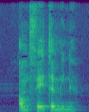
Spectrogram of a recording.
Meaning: amphetamine
- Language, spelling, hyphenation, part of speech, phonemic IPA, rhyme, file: Dutch, amfetamine, am‧fe‧ta‧mi‧ne, noun, /ˌɑm.feː.taːˈmi.nə/, -inə, Nl-amfetamine.ogg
